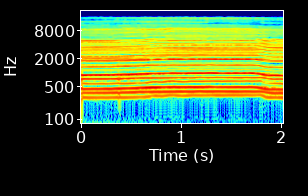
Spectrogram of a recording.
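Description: Several voices holding a sustained harmony chord, a cappella. The chord moves slightly near the end.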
